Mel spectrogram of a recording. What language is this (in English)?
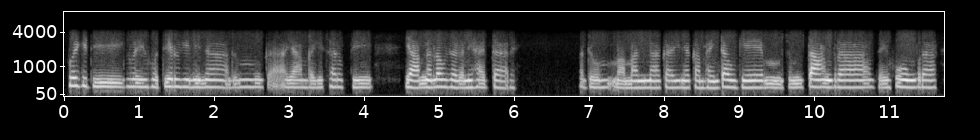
Manipuri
